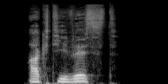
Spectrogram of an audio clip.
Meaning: 1. activist (one who is politically active) 2. a title awarded to a worker who accomplished achievements that went above and beyond standards and specifications
- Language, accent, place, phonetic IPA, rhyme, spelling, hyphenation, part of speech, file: German, Germany, Berlin, [aktiˈvɪst], -ɪst, Aktivist, Ak‧ti‧vist, noun, De-Aktivist.ogg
